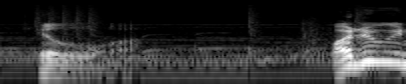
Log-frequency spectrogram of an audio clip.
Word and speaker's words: Killua: you used to say Killua, why do we not talk about that? Just because I said it wrong really badly. I think I said Kahlua.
